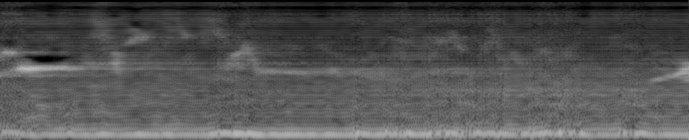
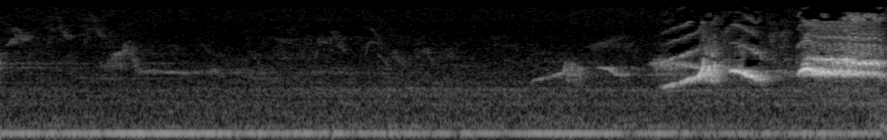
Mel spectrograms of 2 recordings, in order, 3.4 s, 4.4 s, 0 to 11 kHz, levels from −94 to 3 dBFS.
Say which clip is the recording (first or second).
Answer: second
